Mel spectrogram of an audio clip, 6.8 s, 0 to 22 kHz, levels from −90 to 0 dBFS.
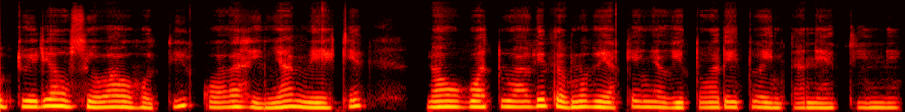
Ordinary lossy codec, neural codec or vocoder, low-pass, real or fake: none; codec, 44.1 kHz, 2.6 kbps, SNAC; none; fake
